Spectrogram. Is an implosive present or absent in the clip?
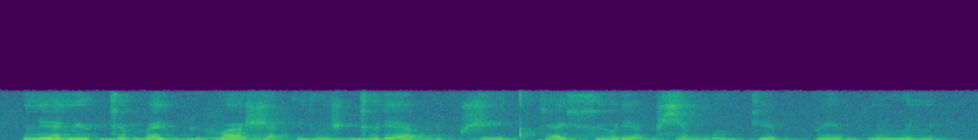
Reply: absent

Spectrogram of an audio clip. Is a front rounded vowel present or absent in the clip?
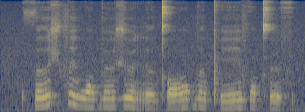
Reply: present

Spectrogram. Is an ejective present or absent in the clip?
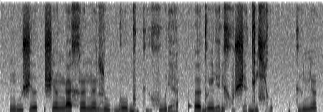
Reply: absent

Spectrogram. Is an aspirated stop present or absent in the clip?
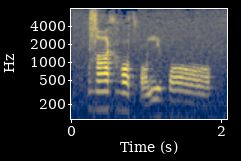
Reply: absent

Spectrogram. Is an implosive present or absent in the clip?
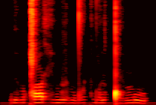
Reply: absent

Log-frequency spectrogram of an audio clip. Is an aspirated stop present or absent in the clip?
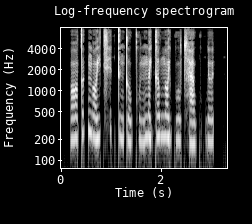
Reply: present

